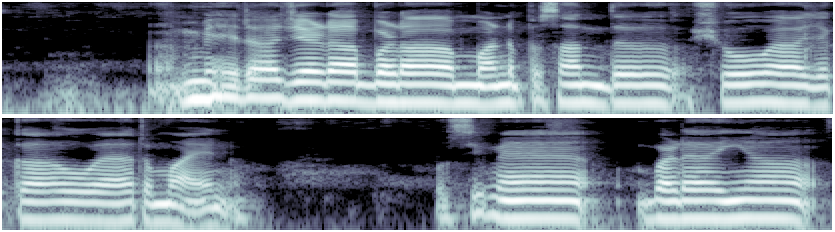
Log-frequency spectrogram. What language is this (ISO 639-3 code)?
doi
